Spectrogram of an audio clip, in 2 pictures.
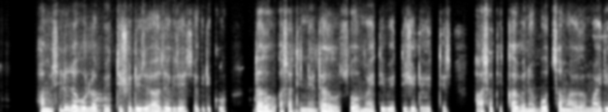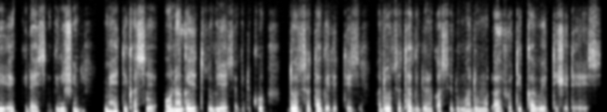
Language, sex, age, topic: Gamo, male, 25-35, agriculture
